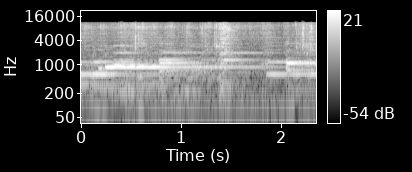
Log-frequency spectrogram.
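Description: Children's choir singing in several voice parts, holding notes that change together about every half second, with crisp consonants between them.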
